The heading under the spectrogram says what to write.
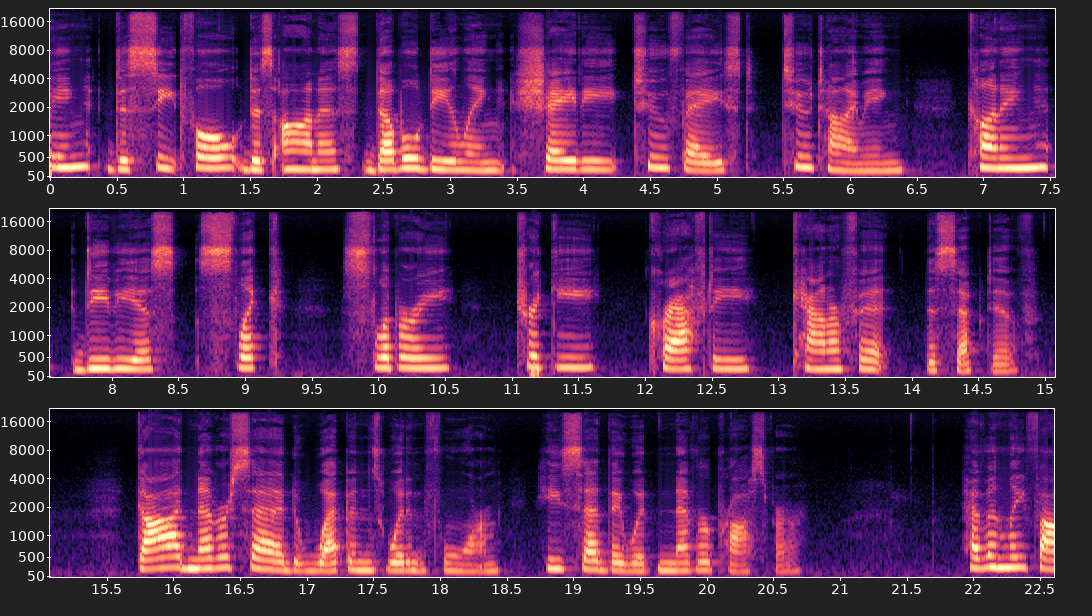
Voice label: Childrens Bible Verse; Proverbs 8 13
